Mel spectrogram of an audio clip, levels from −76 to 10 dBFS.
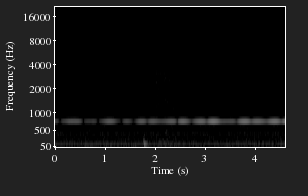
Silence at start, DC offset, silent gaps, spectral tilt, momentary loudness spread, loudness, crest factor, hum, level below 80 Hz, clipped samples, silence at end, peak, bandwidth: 0 s; under 0.1%; none; -5 dB/octave; 11 LU; -50 LUFS; 12 dB; none; -76 dBFS; under 0.1%; 0 s; -38 dBFS; 16.5 kHz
